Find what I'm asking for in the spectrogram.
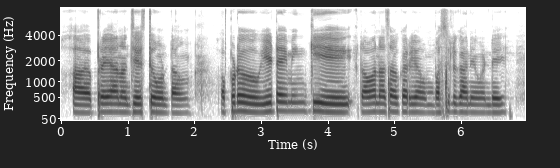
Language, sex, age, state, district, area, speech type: Telugu, male, 18-30, Andhra Pradesh, Guntur, urban, spontaneous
